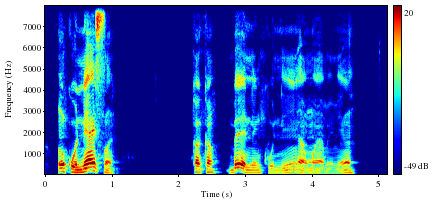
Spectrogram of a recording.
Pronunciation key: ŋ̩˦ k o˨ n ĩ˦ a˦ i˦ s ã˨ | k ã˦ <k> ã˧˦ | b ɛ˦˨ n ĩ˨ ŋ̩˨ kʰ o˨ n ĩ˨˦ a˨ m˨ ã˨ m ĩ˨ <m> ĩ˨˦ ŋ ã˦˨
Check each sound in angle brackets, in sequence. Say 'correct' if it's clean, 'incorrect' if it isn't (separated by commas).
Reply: correct, correct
